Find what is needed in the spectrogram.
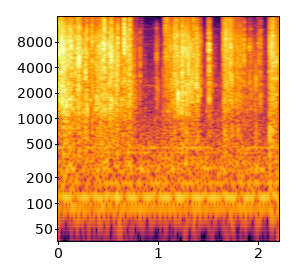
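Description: Parchment paper crinkling faintly as it is peeled off a block of chilled croissant dough, loudest at first and then dying away to a few light rustles.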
